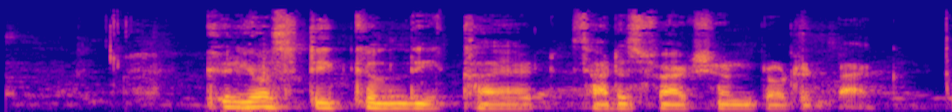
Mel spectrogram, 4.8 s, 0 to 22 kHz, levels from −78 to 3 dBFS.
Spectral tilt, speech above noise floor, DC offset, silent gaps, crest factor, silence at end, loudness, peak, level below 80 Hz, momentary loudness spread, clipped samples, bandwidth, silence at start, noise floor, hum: -4.5 dB/octave; 27 dB; under 0.1%; none; 18 dB; 0 s; -19 LUFS; -2 dBFS; -54 dBFS; 20 LU; under 0.1%; 16 kHz; 0.05 s; -46 dBFS; none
